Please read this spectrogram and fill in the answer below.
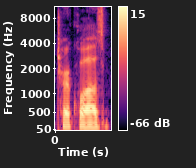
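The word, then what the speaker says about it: Turquoise: also knows uh Su suie turquaz because they pronounce it turquaz blue who is like um you know a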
